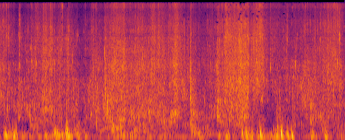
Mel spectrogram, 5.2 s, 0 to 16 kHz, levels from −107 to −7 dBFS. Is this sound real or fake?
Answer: real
